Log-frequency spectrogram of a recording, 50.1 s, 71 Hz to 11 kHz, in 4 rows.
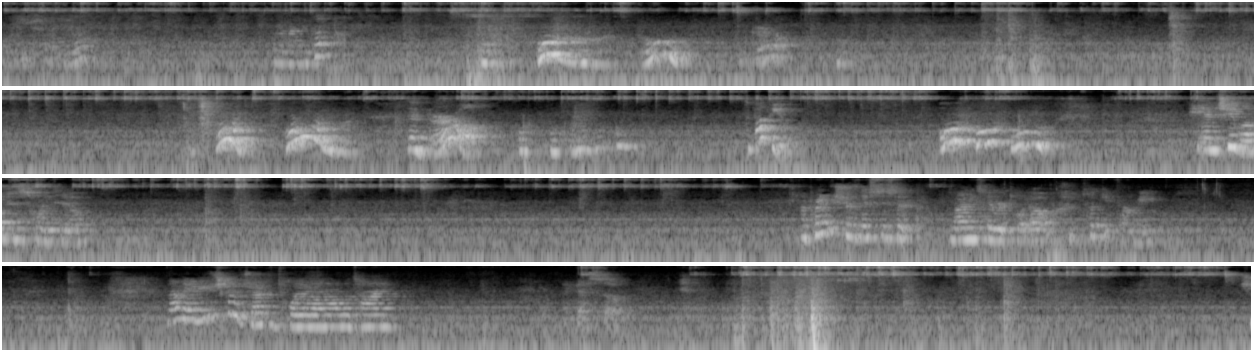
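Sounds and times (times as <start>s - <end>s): cat toy jingling and rattling: 0.0s - 34.5s, 44.4s - 50.0s.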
